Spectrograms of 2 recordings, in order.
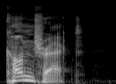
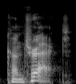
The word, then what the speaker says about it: contract: Stress on the last syllable is a verb. Examples. Contract and contract. The former is a noun, sign this contract, whereas the latter is a verb, the muscles contract.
